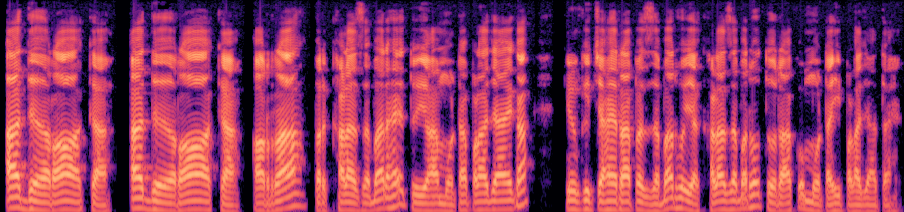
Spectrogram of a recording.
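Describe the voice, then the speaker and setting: A man teaching Quran recitation step by step, patiently explaining each rule and repeating words slowly in drawn-out chant as examples. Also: fairly low pitch, no echo, dull audio. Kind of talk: step-by-step tajweed lesson.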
